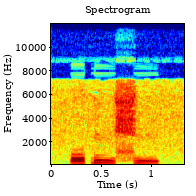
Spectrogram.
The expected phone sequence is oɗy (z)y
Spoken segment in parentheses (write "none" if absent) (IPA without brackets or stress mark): ɕ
